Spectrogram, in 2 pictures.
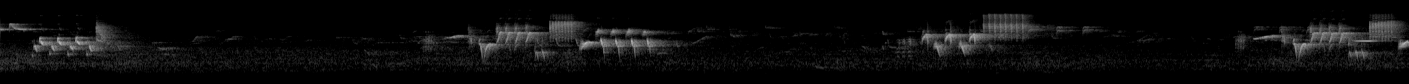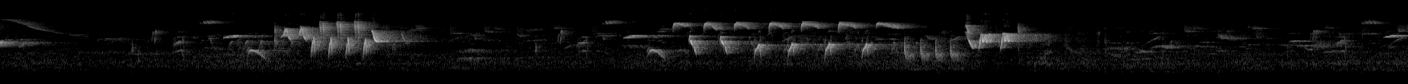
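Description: Birds singing: short phrases of quick high notes and trills, one every three to four seconds, over a faint steady background hiss.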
